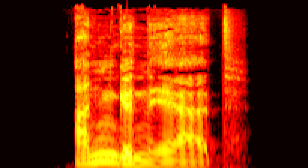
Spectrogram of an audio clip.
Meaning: past participle of annähern
- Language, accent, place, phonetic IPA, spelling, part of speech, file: German, Germany, Berlin, [ˈanɡəˌnɛːɐt], angenähert, verb, De-angenähert.ogg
